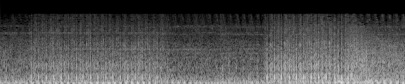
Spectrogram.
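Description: A helicopter's rotor thuds nearby.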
